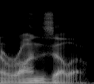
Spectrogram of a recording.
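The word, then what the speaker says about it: Orangejello: Yes, pronounced shatid and aranzello.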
